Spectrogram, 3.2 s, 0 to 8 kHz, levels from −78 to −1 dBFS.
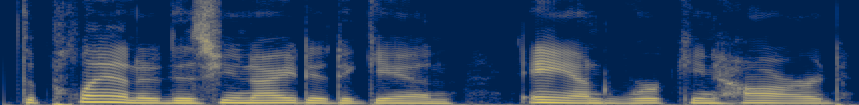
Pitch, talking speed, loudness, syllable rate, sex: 175 Hz, 150 wpm, -16 LUFS, 4.4 syllables/s, female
